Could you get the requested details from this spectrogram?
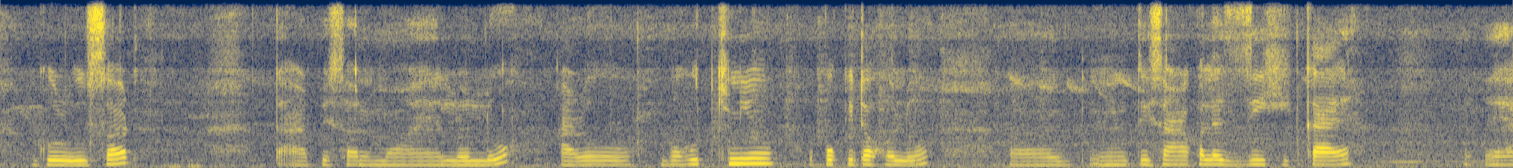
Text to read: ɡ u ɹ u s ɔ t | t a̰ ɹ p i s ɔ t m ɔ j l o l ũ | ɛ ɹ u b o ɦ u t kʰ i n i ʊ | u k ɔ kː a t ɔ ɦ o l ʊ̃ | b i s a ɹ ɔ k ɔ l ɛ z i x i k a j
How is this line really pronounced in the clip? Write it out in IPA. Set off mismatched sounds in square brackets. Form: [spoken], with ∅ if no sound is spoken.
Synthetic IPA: ɡ u ɹ u s ɔ t | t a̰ ɹ p i s ɔ t m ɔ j l o l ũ | [a] ɹ u b o ɦ u t kʰ i n i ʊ | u [p] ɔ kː [i] t ɔ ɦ o l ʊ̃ | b i s a ɹ ɔ k ɔ l ɛ z i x i k a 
